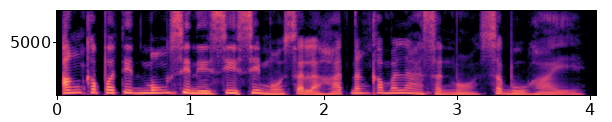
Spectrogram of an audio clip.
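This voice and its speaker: A woman voicing a wealthy father in an audio story, calm, measured and firmly in control. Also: medium pitch, dry recording, clean studio sound, voice pushed up, lightly acted. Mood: cold, firm. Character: wealthy father, controlled, firm, confronting, tender with children.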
